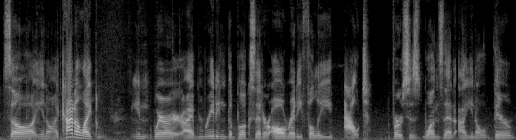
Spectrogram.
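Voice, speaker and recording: A man chatting casually as a streamer on a panel, acting out reactions in an animated way. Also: medium pitch, moderate pace.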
